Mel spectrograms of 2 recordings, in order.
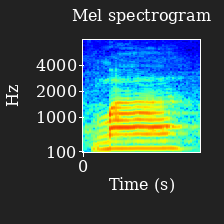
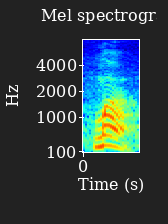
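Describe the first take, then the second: First: The pitch stays high and level. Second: The pitch falls sharply from high. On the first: "nada satu"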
